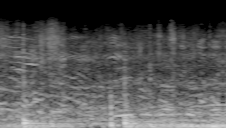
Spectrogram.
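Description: Several people's voices talking and calling over one another, with a few short low knocks in between.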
